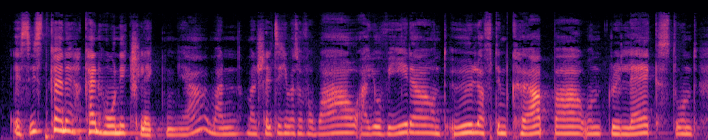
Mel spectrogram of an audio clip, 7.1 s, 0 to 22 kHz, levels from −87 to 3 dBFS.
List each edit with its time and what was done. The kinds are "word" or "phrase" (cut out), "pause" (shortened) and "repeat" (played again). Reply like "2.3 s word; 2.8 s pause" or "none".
none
